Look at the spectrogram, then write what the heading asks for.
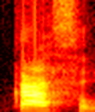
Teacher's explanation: sonido interdental para el cesseo con C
